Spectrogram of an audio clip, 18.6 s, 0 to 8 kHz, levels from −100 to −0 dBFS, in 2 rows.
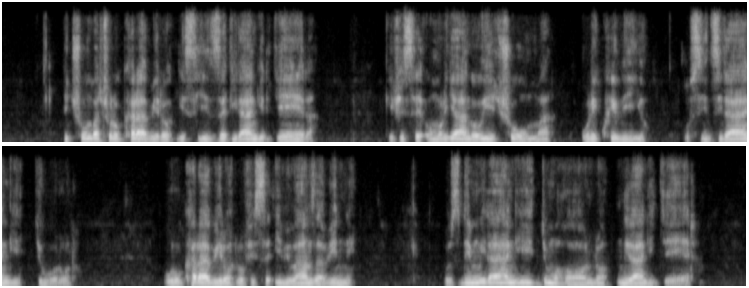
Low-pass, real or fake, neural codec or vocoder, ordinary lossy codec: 7.2 kHz; fake; codec, 16 kHz, 4.8 kbps, FACodec; Opus, 64 kbps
